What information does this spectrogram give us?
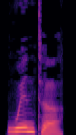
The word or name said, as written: winta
